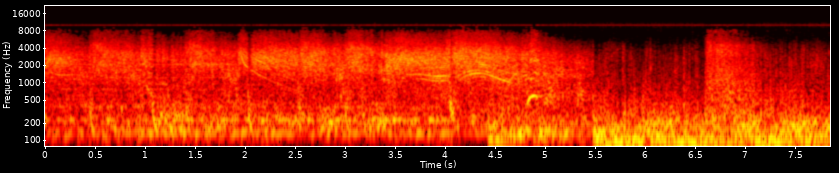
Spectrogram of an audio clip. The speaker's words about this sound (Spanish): Continúan los disparos entre tropas.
